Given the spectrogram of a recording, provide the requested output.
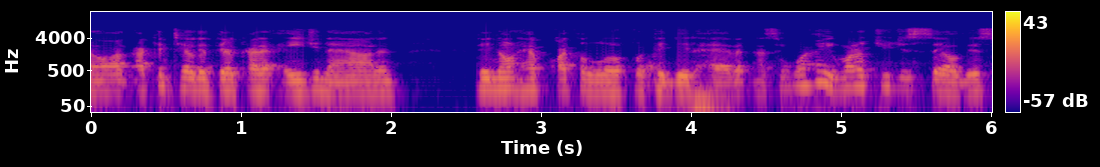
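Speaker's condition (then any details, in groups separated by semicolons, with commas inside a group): No condition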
